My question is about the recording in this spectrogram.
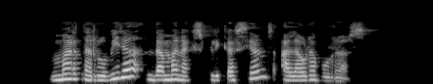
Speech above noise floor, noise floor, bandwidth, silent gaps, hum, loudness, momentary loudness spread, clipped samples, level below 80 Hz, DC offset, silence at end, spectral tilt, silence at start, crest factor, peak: over 72 dB; under -90 dBFS; 7.8 kHz; none; none; -18 LUFS; 12 LU; under 0.1%; -60 dBFS; under 0.1%; 0.7 s; -5 dB/octave; 0.5 s; 18 dB; -2 dBFS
